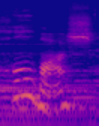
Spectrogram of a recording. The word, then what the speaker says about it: Holbox: Holbox, as it's pronounced, is one of the most geographically unique places in Mexico.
